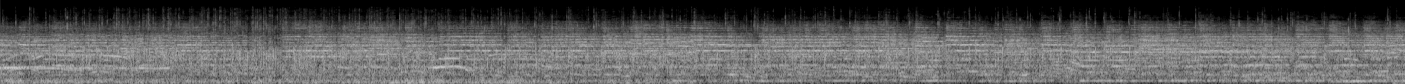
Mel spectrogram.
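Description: Steady stadium crowd noise, many voices mixed together with chanting, with music playing under it.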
